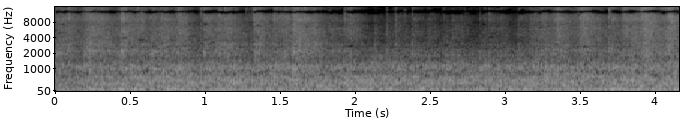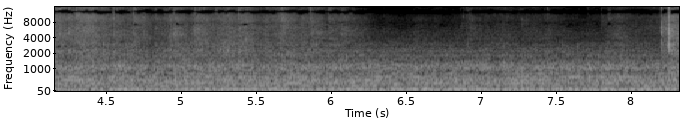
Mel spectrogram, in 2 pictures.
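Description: Steady low mechanical hum with an even hiss throughout, like a running fan.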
